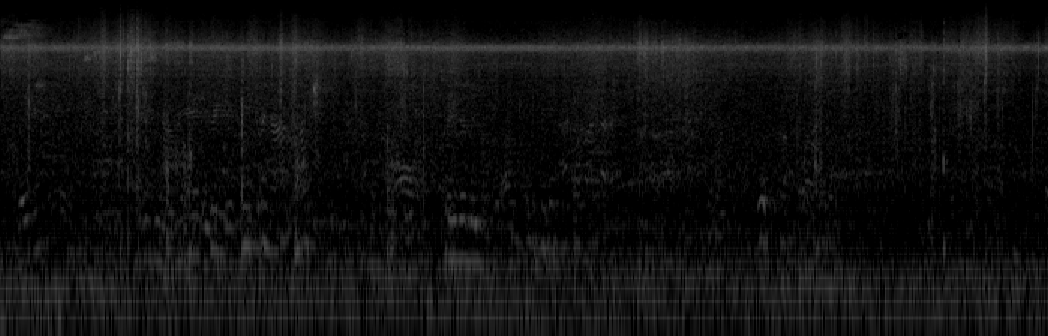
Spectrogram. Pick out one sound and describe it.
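Monkeys scuffle and rustle through grass.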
